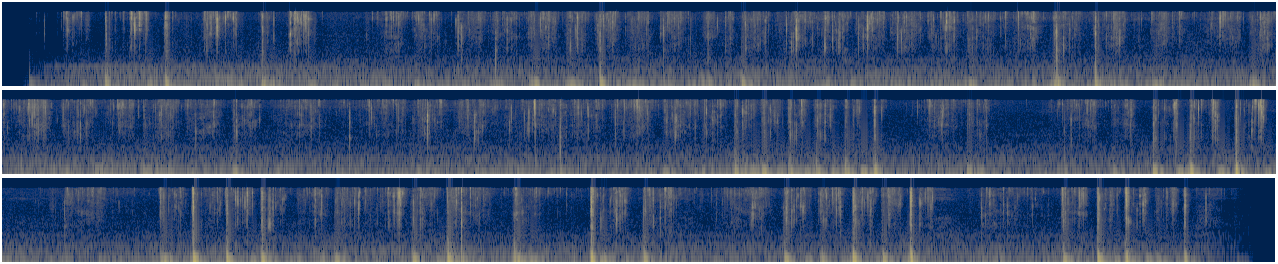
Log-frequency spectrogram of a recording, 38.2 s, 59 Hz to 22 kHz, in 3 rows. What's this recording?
Wet Squishy sound
The sound of some nice, warm, moist oatmeal. Recorded on an MXL 990 condenser mic in a closet, and then normalized in reaper.
gross, moist, splat, squishy, wet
